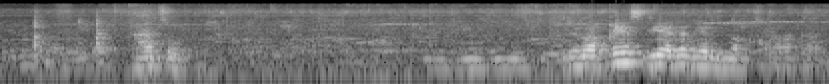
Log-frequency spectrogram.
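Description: Water pours from a kettle into a pot.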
